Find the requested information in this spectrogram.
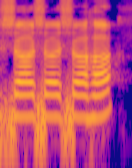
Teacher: घर्षण के साथ उच्चारण होता है, इसलिए इसको संघर्षी वर्ण भी कहते हैं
